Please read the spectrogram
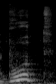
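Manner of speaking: ভূত said as the everyday Bengali word; sound demo. Shown as a demonstration. Teacher gives students a memory word, ভূত said clearly. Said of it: "আপনি এটা শব্দটা মাথায় রাখবেন কেমনে".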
